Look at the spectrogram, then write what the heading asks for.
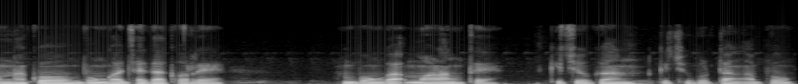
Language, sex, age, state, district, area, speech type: Santali, male, 30-45, Jharkhand, East Singhbhum, rural, spontaneous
